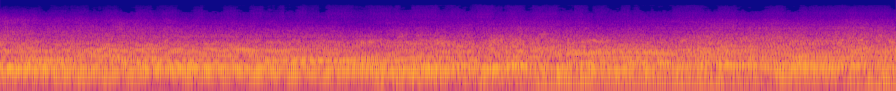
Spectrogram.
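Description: Drag-racing car engines idling at the starting line, with one engine revving up and back down about five seconds in.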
